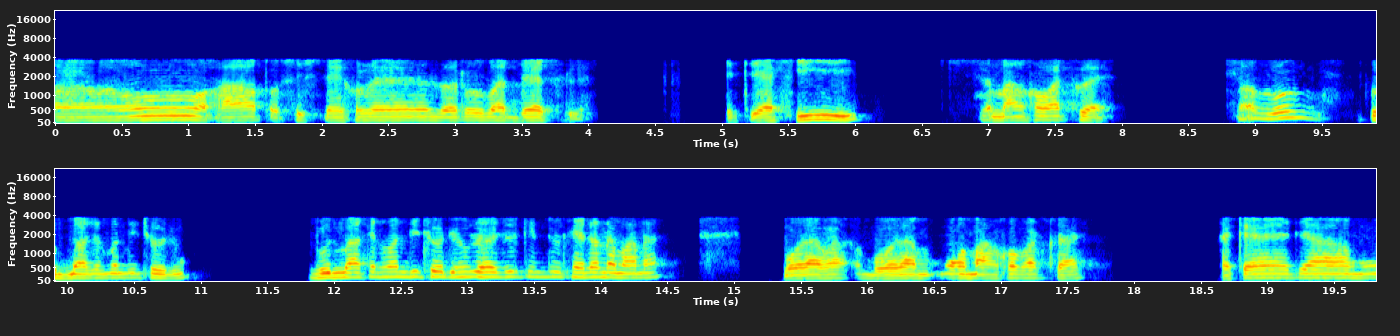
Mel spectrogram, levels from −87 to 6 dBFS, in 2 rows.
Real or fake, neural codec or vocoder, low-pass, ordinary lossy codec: fake; codec, 16 kHz, 4 kbps, FreqCodec, smaller model; 3.6 kHz; none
